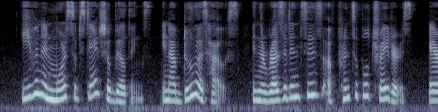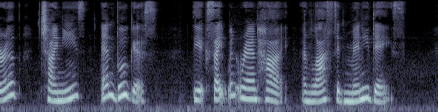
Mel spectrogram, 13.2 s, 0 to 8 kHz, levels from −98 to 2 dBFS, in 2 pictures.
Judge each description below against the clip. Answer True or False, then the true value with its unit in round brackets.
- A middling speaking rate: False (120 wpm)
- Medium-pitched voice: False (240 Hz)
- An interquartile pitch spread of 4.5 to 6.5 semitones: True (5.4 semitones)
